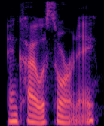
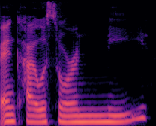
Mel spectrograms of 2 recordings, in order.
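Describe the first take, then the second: First: The vowels are pronounced with an 'ay' sound. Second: The vowels are pronounced with an 'ee' sound.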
